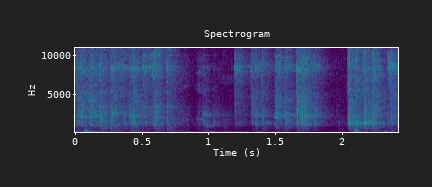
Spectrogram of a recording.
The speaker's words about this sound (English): So I can't hear you over the loud keyboard.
